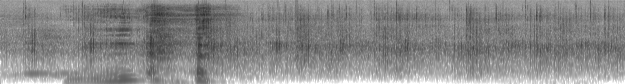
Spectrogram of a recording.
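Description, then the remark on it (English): An audience breaks into steady, moderate applause, a dense patter of many hands clapping that carries on evenly after a brief vocal exclamation at the start. “You can clap on that.”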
